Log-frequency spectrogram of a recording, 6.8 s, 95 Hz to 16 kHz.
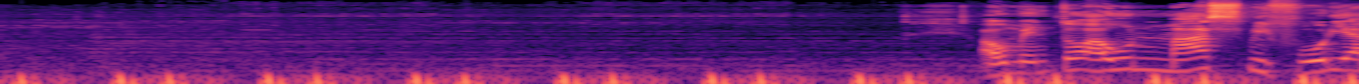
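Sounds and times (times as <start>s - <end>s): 
muffled rapid heartbeat of an old man: 0.0s - 6.7s
speech: 4.9s - 6.7s.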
